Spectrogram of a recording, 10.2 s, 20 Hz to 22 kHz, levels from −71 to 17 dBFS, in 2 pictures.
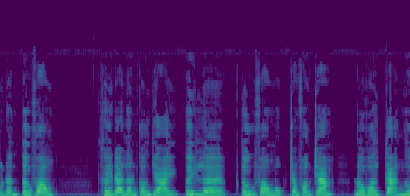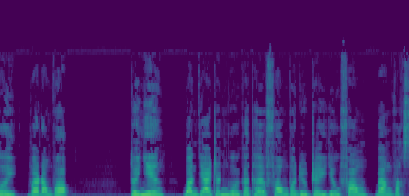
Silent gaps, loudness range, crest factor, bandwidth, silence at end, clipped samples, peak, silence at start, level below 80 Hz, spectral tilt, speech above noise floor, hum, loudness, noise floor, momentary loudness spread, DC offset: none; 1 LU; 16 dB; 17 kHz; 0 s; under 0.1%; 0 dBFS; 0 s; -48 dBFS; -5 dB/octave; 32 dB; none; -17 LUFS; -49 dBFS; 6 LU; under 0.1%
